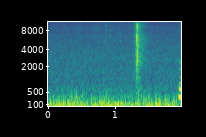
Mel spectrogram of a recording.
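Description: Near silence: room tone, with one faint short tick about two-thirds of the way through as a clear acrylic stamp block is pressed onto card stock and lifted off.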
